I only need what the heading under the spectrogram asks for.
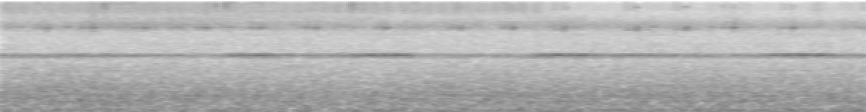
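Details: Crickets singing at night in Crimea in the south, with a night breeze: a steady high trill holding one pitch, flickering pulses above it, and a soft low rumble underneath.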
